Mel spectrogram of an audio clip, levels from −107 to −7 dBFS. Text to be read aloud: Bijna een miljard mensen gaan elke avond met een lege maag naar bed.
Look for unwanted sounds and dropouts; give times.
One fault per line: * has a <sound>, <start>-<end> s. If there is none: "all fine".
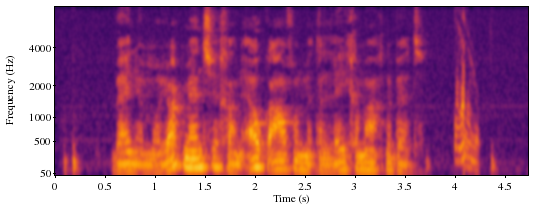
* has a chirp, 4.0-4.3 s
